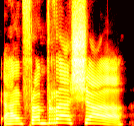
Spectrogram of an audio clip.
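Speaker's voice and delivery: slow, lightly put-on Russian accent. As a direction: imitate a Russian lady slowly. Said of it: "she's like".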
